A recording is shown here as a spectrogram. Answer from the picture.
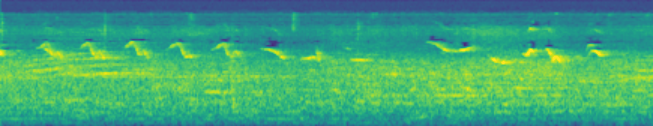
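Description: Small birds chirping outdoors: a rapid string of short, high, falling chirps, about three a second, over faint outdoor background noise.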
